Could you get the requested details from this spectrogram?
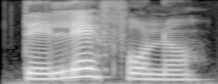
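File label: "telefono" Spanish, female, slow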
